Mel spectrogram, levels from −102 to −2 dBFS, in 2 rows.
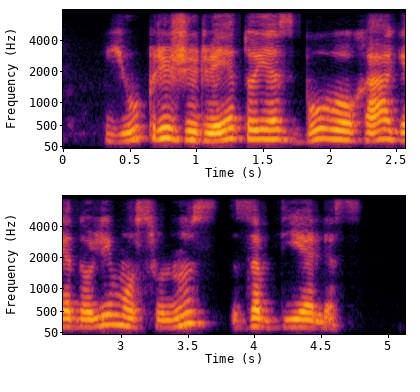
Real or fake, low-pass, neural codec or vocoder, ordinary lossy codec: fake; 7.2 kHz; codec, 16 kHz in and 24 kHz out, 1 kbps, XY-Tokenizer; AAC, 48 kbps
